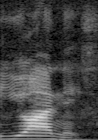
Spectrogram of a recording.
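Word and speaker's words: Ἰωάννης: Like this should be E-O-A-N-E-S, if you were classical Greek. Okay? But the Apostle John, even no matter how you were raised, you say Ioannes, because this in Hebrew is a yo sound.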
